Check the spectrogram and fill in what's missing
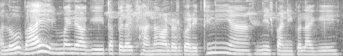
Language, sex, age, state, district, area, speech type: Nepali, female, 30-45, West Bengal, Jalpaiguri, rural, spontaneous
